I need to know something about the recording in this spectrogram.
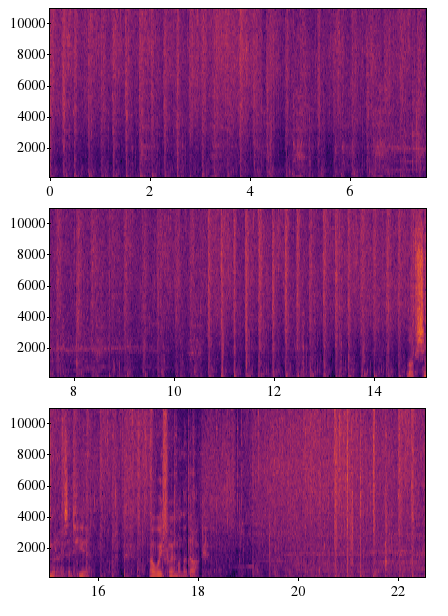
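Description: Horse hooves gallop steadily over soft ground.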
